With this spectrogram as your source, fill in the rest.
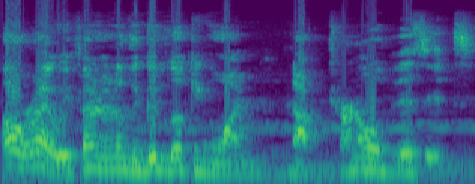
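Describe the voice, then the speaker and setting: A man talks at a moderate pace with music playing faintly behind him. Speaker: game streamer. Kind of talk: gaming commentary. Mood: casual, joking, mildly uneasy.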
